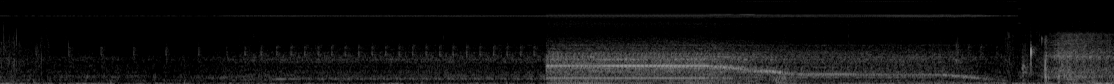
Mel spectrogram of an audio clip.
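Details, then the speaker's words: Axminster AT406WL (AT1628VS) lathe after replacing spindle bearings and drive belt to cure a knocking worn bearing: motor starts to a smooth steady hum and winds down evenly, no knocking; running much better. "seems to be running a lot better now hopefully that's shown you what's involved with the process"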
